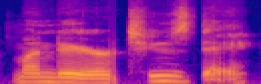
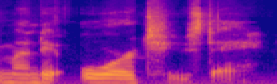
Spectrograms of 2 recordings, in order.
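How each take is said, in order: First: The word 'or' is reduced to a weak 'er'. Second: The word 'or' is said with its full vowel. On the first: The speaker calls it right. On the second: The speaker calls it wrong.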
